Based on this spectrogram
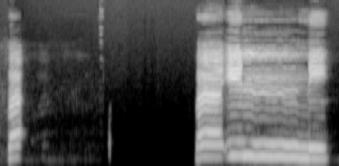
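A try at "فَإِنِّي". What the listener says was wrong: Ya, ni-nya 2 harokat ya, ada kasroh ketemu ya. Fa inni.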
